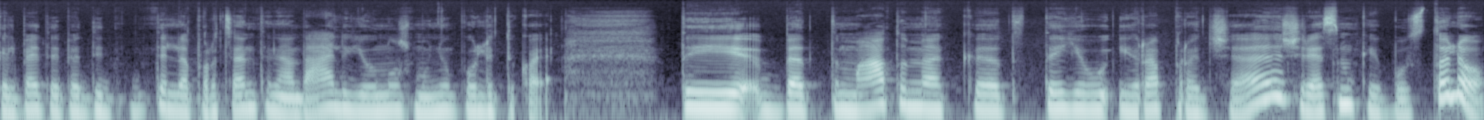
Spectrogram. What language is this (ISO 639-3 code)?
lit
